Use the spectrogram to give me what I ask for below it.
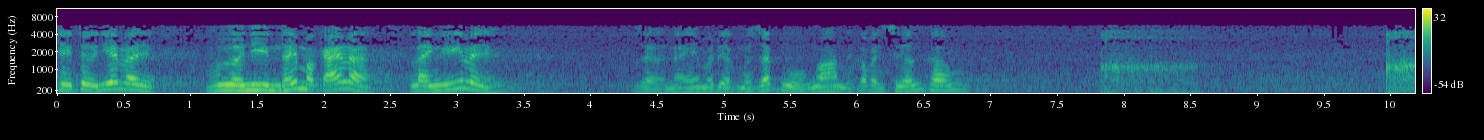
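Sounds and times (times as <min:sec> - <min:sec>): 
speech: 0:00.0 - 0:03.4, 0:04.3 - 0:07.0
voice imitating snoring of a person falling asleep: 0:07.8 - 0:08.7, 0:10.0 - 0:10.1.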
